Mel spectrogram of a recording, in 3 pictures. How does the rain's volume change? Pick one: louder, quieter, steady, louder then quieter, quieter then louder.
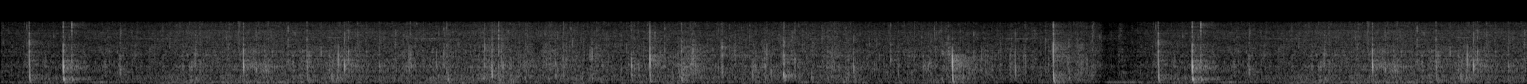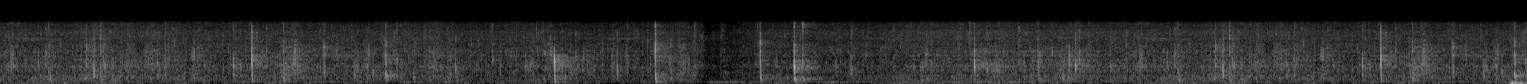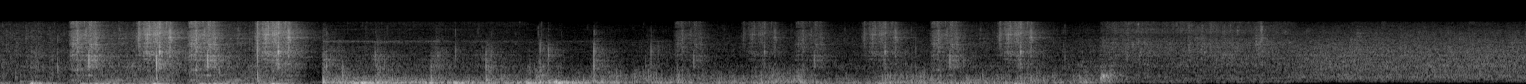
steady.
